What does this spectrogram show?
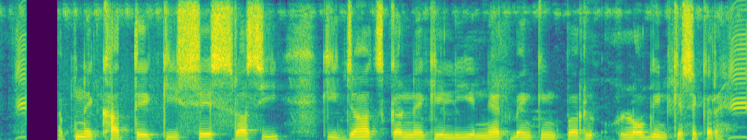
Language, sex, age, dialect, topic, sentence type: Hindi, male, 25-30, Marwari Dhudhari, banking, question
